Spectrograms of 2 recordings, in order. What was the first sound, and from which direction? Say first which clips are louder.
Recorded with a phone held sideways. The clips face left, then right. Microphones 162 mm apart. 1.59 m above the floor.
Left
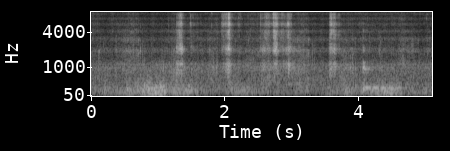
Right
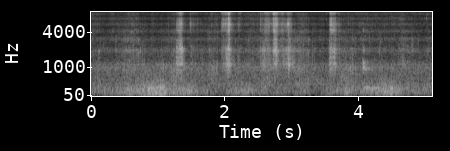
Scissors: even; 25° left (ahead or behind).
